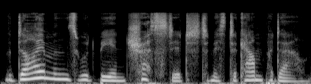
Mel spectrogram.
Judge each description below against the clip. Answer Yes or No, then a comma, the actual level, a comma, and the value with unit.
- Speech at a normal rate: Yes, average, 155 wpm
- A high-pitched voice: Yes, high, 195 Hz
